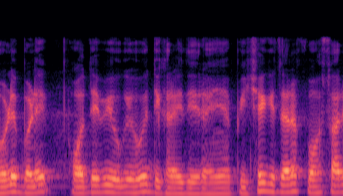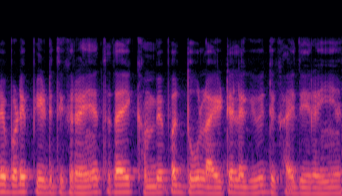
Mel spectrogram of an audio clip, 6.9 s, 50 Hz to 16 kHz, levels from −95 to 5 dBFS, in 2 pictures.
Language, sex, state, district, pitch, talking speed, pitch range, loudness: Hindi, male, Uttar Pradesh, Jalaun, 125 Hz, 280 wpm, 115-130 Hz, -25 LUFS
